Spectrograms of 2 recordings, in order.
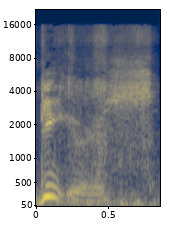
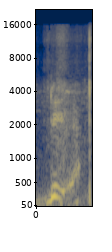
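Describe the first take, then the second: First: "deers" ending in a clear S; added plural S. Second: Said in the usual way. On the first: Shown as a demonstration. Explaining his grandmother's grammar, slow "deers" with an added S. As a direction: slowly show "deers" with the S on the end. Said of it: "She put the S on the end". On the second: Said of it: "No singular or plural".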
